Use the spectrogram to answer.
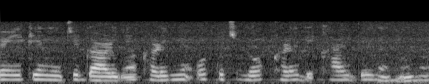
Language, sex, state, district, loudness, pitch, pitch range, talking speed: Hindi, female, Jharkhand, Sahebganj, -18 LUFS, 210 Hz, 190-220 Hz, 195 wpm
